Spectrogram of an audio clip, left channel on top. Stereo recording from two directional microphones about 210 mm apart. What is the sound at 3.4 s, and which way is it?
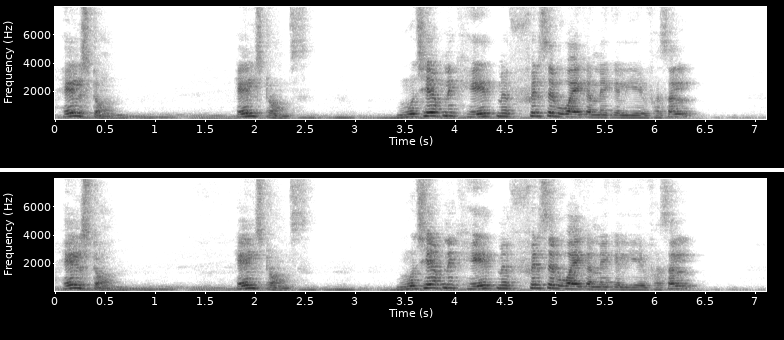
Speech, 30° left (ahead or behind).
